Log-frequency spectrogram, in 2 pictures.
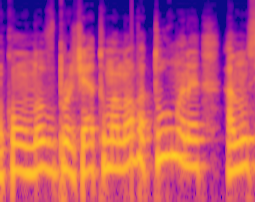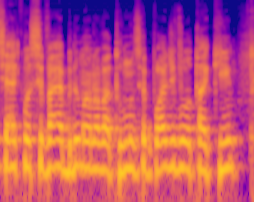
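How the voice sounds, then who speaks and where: A man's voice: sits high, a little mellow. A Brazilian man speaking casually as a podcast host, in informal, slangy talk addressed straight to his listeners. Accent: Brazilian Portuguese.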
